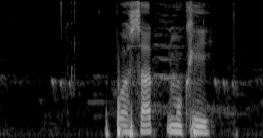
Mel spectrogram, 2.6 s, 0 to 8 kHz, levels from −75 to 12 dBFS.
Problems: constant background noise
